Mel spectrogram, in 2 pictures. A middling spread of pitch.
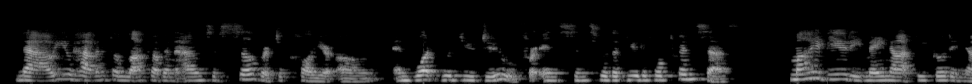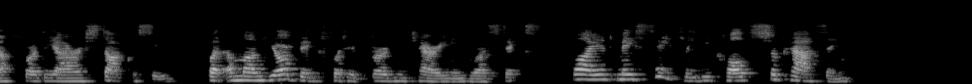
Yes: average, 4.2 semitones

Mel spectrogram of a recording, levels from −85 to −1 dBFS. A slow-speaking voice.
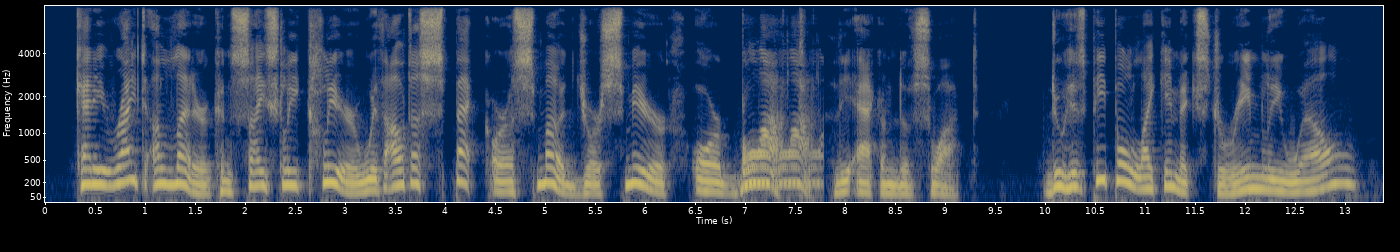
Yes: slow, 125 wpm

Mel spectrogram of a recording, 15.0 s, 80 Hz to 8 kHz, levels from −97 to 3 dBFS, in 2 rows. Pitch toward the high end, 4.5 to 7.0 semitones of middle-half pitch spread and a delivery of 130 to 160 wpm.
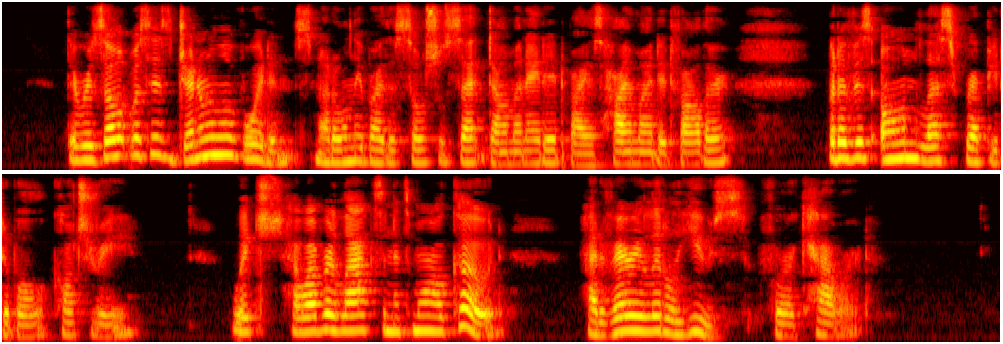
Yes: high, 205 Hz; average, 4.8 semitones; average, 155 wpm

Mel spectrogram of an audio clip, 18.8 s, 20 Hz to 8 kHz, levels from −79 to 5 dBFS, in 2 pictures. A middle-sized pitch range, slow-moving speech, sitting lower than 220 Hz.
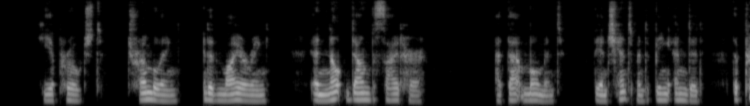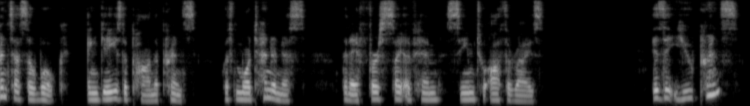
Yes: average, 3.2 semitones; slow, 130 wpm; low, 135 Hz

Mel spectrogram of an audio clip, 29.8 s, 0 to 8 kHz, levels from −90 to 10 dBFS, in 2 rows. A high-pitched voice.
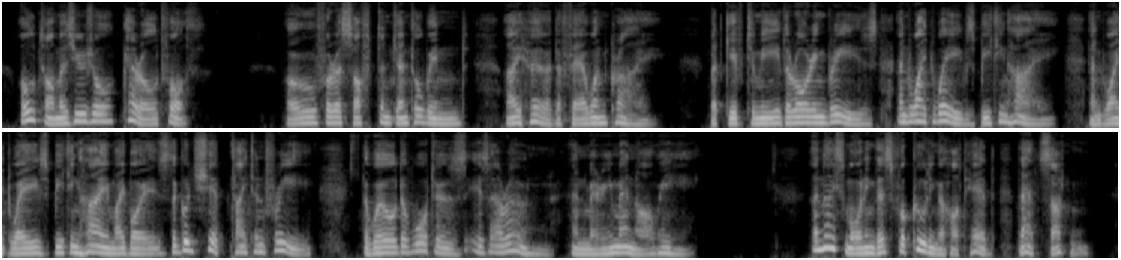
No: low, 130 Hz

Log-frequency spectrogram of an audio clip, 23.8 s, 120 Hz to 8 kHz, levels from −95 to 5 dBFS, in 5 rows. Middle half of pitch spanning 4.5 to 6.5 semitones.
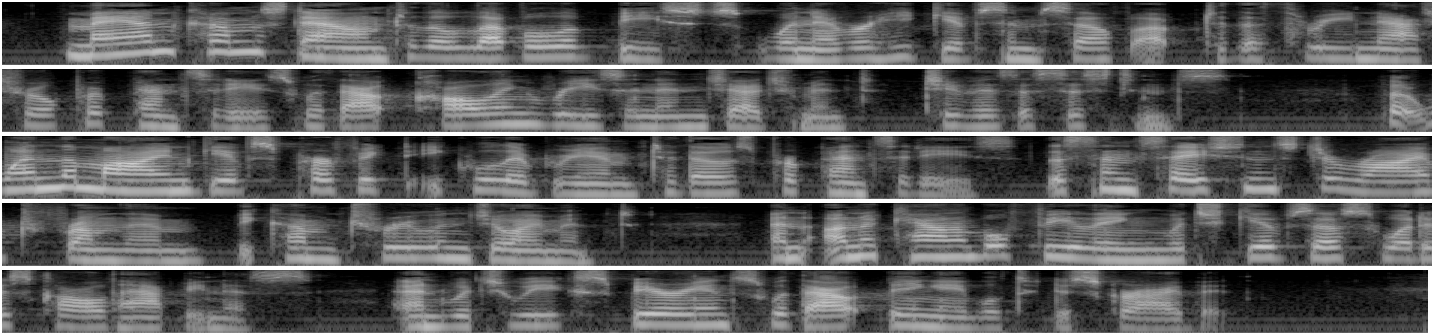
No: average, 3.6 semitones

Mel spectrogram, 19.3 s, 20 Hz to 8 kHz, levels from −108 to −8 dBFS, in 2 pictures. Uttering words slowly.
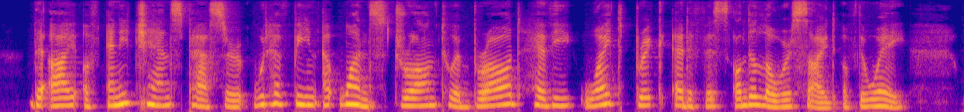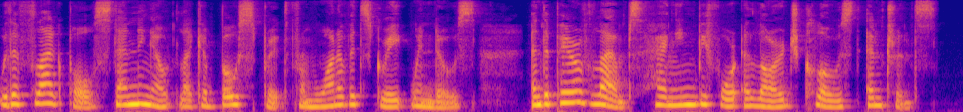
No: average, 160 wpm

